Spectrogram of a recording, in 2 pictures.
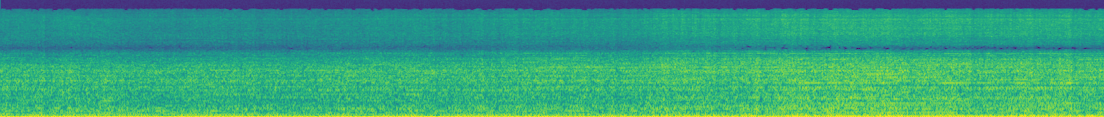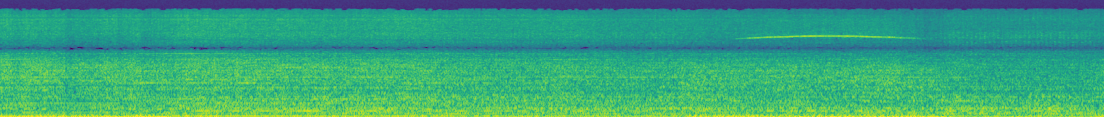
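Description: A truck engine drones steadily, with a deep rumble.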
